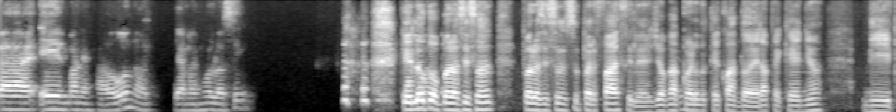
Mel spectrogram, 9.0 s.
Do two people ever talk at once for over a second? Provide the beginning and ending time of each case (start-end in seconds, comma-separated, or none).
none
